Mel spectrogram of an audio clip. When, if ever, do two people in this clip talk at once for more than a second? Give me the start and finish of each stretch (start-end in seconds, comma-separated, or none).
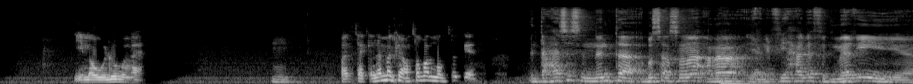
none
